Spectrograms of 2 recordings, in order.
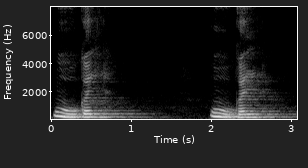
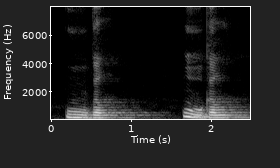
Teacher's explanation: заметили разницу в произношении слова в первом случае с мягким знаком в слове уголь звук л произносится мягко а во втором случае звук л произносится твёрдо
